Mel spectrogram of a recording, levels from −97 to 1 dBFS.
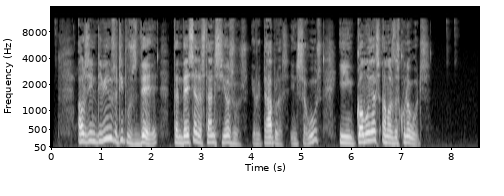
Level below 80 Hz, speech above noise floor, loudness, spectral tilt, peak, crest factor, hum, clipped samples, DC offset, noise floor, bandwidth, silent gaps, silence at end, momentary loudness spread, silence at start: -58 dBFS; 42 dB; -19 LUFS; -4 dB/octave; -2 dBFS; 18 dB; none; under 0.1%; under 0.1%; -62 dBFS; 11.5 kHz; none; 1.05 s; 16 LU; 0.25 s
